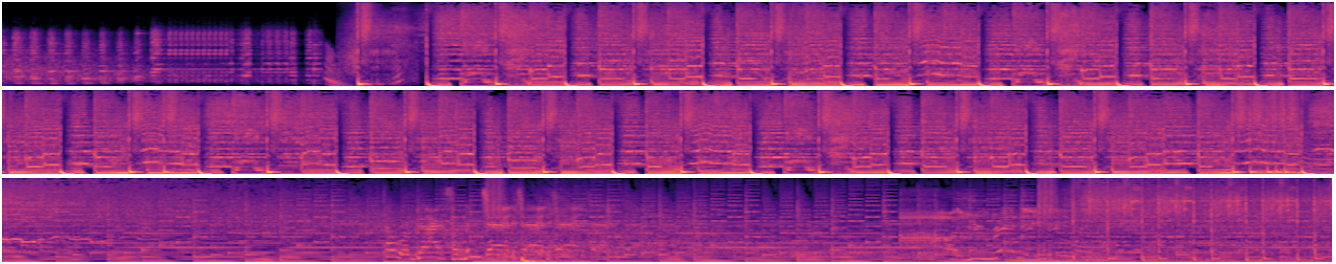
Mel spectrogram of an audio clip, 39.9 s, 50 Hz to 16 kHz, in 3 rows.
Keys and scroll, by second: 0.5 v, 0.9 Tab, 7.4-8.3 typing, 9.9 space, 10.4 super+space, 10.5 super+space, 16.8 space, 17.3 alt+super+space, 17.4 alt+super+space, 17.5 alt+super+space, 17.5 alt+super+space, 17.6 alt+super+space, 17.7 alt+super+space, 17.8 alt+super+space, 17.9 alt+super+space, 18.0 alt+super+space, 18.0 alt+super+space, 18.2 alt+super+space, 18.2 alt+super+space, 18.3 alt+super+space, 18.6 alt+super+space, 18.7 alt+super+space, 18.8 alt+super+space, 18.9 alt+super+space, 19.0 alt+super+space, 20.3 Escape, 26.5 m, 29.6 v, 32.7 shift+super+F5, 34.7 BackSpace, 37.2 o.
